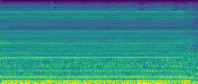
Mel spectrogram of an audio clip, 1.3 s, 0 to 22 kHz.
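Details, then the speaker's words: Original fuel pump from a 1969 Mercedes 280SE, sat for decades, bench-tested on jumper leads with impeller removed, recorded up close: smooth even electric buzz, then fading; motor spins freely and sounds good. "Oh my goodness. Listen to this. Let me get it up close. Listen. She sounds really good, doesn't she?"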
